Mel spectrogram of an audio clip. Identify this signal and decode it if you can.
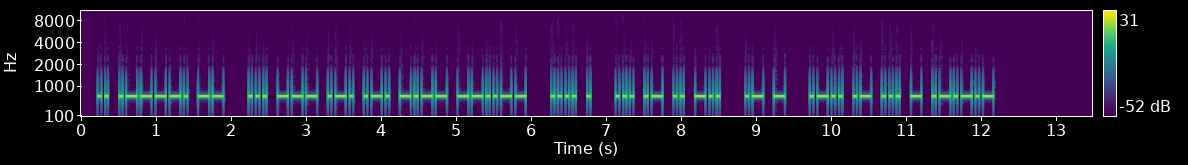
Morse code, heard as a keyed tone, about 25 wpm, 700 Hz. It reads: I'M SORRY, HE SAID AT LAST.
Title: A Sound Of Thunder 25wpm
